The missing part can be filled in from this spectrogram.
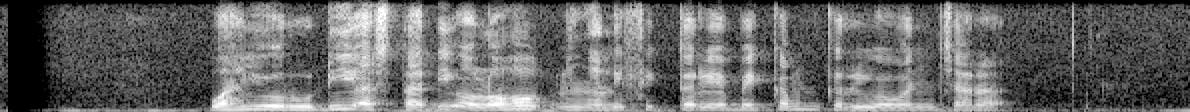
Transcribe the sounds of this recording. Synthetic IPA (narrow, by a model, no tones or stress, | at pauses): waɦjuɾudiast̪adiɔlɔɦɔk̚niŋalifik̚t̪ɔɾiabɛkamkɨriwawaɲt͡ʃaɾa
